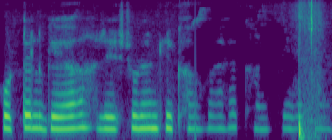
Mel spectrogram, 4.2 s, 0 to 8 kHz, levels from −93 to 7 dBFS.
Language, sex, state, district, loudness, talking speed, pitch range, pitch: Magahi, female, Bihar, Gaya, -21 LUFS, 130 wpm, 250-265 Hz, 260 Hz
